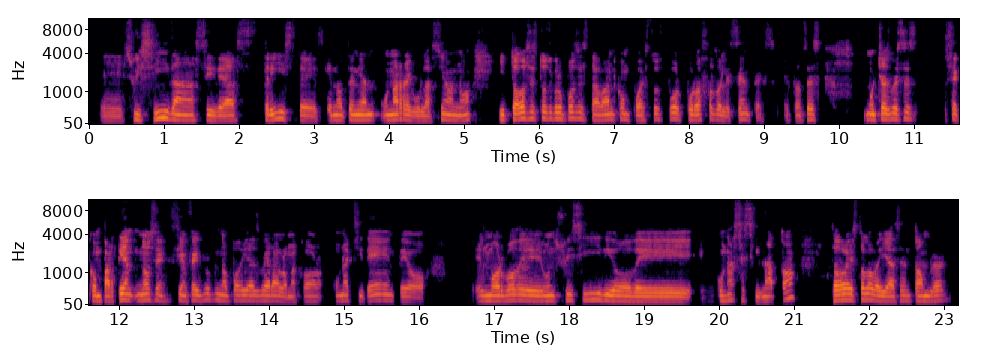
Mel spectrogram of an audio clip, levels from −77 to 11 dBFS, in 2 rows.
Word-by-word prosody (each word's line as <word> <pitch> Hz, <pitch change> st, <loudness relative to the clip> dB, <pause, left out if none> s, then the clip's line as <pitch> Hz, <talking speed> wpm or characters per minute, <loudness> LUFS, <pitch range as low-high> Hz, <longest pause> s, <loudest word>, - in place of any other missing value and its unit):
eh, 100 Hz, -1 st, -7 dB
suicidas, 125 Hz, -, +1 dB
ideas 110 Hz, -1 st, 0 dB
tristes, 125 Hz, -7 st, 0 dB
que 115 Hz, -, -5 dB
no 115 Hz, -2 st, 0 dB
tenían 120 Hz, 0 st, +2 dB
una 120 Hz, +2 st, +3 dB
regulación, 115 Hz, -1 st, 0 dB
¿no? 110 Hz, +4 st, -1 dB, 0.4 s
Y 120 Hz, 0 st, -2 dB
todos 145 Hz, +3 st, +6 dB
estos 155 Hz, 0 st, -1 dB
grupos 150 Hz, +1 st, 0 dB
estaban 125 Hz, -2 st, 0 dB
compuestos 125 Hz, -1 st, -4 dB
por 145 Hz, 0 st, 0 dB
puros 125 Hz, +1 st, -1 dB
adolescentes. 125 Hz, 0 st, -5 dB
Entonces, 120 Hz, +5 st, -4 dB, 0.5 s
muchas 130 Hz, +1 st, +3 dB
veces 140 Hz, +1 st, -1 dB, 0.3 s
se -, -, -1 dB
compartían, 125 Hz, +4 st, +4 dB
no 140 Hz, +1 st, +1 dB
sé, 125 Hz, -4 st, -3 dB
si 120 Hz, +4 st, -5 dB
en 125 Hz, -, -1 dB
Facebook 135 Hz, +1 st, -1 dB
no 130 Hz, -3 st, -2 dB
podías 130 Hz, -2 st, -1 dB
ver 125 Hz, -1 st, +1 dB
a 125 Hz, -, +1 dB
lo 110 Hz, -2 st, -2 dB
mejor 110 Hz, +1 st, -6 dB
un 125 Hz, +1 st, -4 dB
accidente 130 Hz, -2 st, -3 dB
o 100 Hz, -2 st, -3 dB, 0.7 s
el 120 Hz, 0 st, -3 dB
morbo 125 Hz, +2 st, +3 dB
de 130 Hz, -3 st, +3 dB
un 120 Hz, 0 st, +1 dB
suicidio, 135 Hz, -3 st, 0 dB
de, 110 Hz, -2 st, +2 dB
eh, -, -, -11 dB, 0.3 s
un 125 Hz, 0 st, -4 dB
asesinato. 125 Hz, -, -3 dB, 0.5 s
Todo 135 Hz, +2 st, +7 dB
esto 140 Hz, +1 st, +2 dB
lo 145 Hz, -1 st, +3 dB
veías 115 Hz, -3 st, +2 dB
en 125 Hz, -1 st, -5 dB
Tumblr, 120 Hz, +2 st, 0 dB
125 Hz, 135 wpm, -23 LUFS, 115-135 Hz, 0.7 s, Todo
